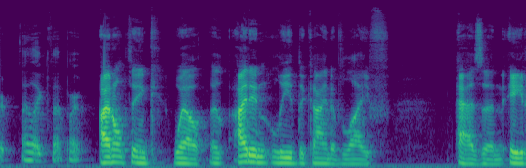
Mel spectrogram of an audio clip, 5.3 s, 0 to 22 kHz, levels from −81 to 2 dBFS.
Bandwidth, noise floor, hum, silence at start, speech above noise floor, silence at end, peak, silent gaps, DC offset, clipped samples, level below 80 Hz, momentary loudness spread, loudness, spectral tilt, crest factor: 15 kHz; -48 dBFS; none; 0 s; 26 dB; 0 s; 0 dBFS; none; under 0.1%; under 0.1%; -50 dBFS; 15 LU; -22 LUFS; -6 dB/octave; 22 dB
